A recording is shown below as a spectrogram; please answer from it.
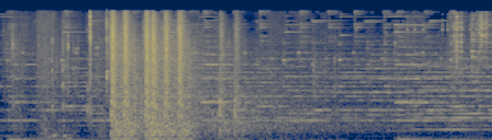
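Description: Gunfire in the survival game Rust rings out as a quick burst of several sharp shots around the one-second mark, followed by a fading tail and another softer shot near the end, loud and close.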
